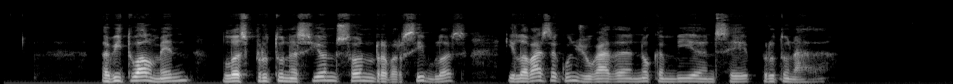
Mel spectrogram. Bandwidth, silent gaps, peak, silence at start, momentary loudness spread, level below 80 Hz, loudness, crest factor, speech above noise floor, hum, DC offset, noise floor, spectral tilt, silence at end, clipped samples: 11.5 kHz; none; 0 dBFS; 1 s; 13 LU; -58 dBFS; -22 LUFS; 22 dB; 50 dB; none; under 0.1%; -72 dBFS; -4.5 dB/octave; 1.3 s; under 0.1%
